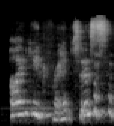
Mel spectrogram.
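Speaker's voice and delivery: tiny, very small, very high voice. Retelling answering Francis about the tea, in a very small voice. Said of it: "with a very small voice".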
